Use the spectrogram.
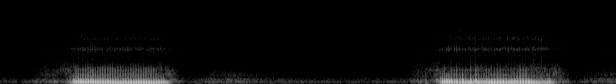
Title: Snoring Sounds ZZzzz with a light whistle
